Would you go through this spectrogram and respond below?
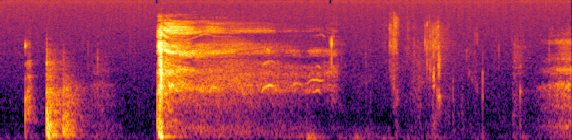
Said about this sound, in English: Ew, you can't be coughing and stuff.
